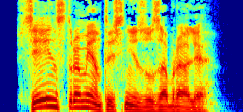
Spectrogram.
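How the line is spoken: Stern question. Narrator (Russian): строго спросил Ильич рабочих

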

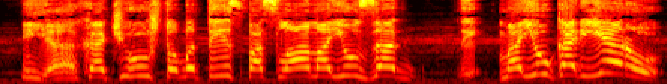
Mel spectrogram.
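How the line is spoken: Yelling. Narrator (Russian): заорал Сидорчук

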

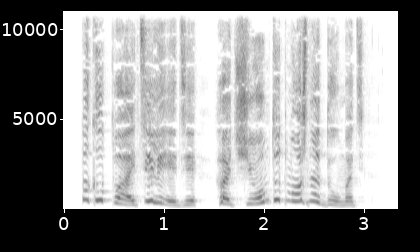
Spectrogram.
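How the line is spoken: Exclaiming. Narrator (Russian): воскликнула она

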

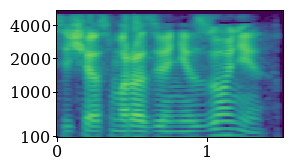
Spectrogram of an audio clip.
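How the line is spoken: Snorting. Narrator (Russian): хмыкнул Каша

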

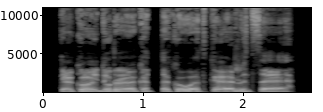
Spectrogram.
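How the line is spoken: Laughing. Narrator (Russian): Я рассмеялся

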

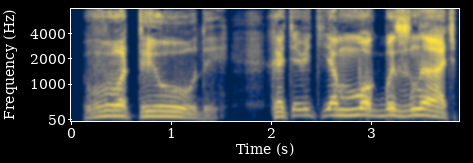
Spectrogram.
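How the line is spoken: Growled. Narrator (Russian): прорычал Шмидт

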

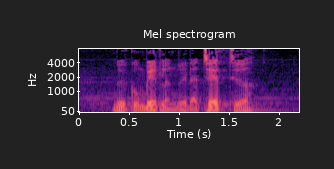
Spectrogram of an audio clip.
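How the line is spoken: Sighing. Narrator (Vietnamese): Diệp Thiếu Dương thở dài

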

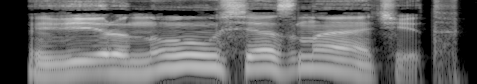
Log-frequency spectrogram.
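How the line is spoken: Half-questioning drawl. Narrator (Russian): полувопросительно протянул лохут

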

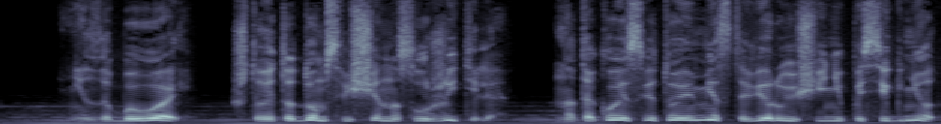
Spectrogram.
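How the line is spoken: Whispered explanation. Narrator (Russian): пояснил шепотом тот

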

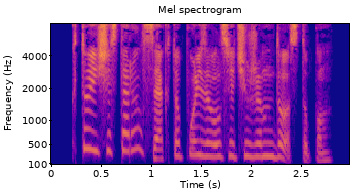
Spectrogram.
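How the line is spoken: Scornful snort. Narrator (Russian): фыркнула кузина

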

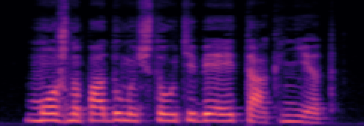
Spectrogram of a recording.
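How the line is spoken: Snorting. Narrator (Russian): хмыкнул Неустроев

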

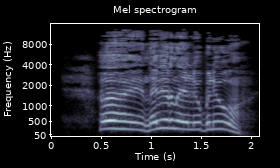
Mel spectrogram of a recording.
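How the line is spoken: Sighing again. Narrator (Russian): опять вздохнул Саш

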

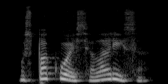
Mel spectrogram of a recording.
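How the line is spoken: Soft gentle advice. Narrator (Russian): мягко посоветовала ей Линда

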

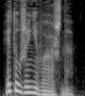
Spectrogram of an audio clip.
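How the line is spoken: Soft, gentle. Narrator (Russian): мягко произнес

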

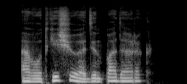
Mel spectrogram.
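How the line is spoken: Quiet. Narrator (Russian): сказал тихо

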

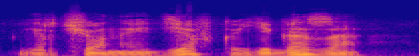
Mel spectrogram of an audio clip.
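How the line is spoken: Grumbling. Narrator (Russian): заворчала Манефа

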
